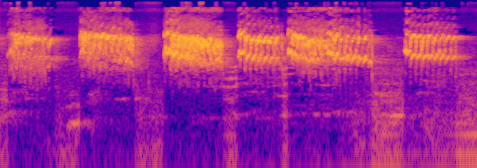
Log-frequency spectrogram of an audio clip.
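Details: Shrill, rasping lovebird calls in sustained bursts of about half a second to a second, loud and nearly continuous, with a faint low background rumble.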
